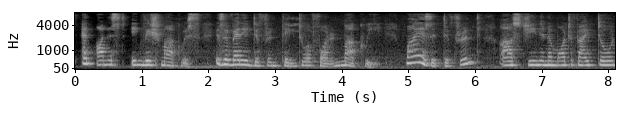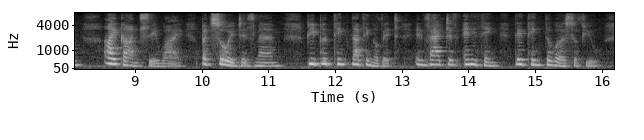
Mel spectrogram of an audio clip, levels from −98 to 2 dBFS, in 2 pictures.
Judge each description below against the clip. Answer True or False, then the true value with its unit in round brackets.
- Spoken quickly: False (180 wpm)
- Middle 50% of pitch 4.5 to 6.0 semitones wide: True (5.6 semitones)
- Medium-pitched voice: False (220 Hz)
